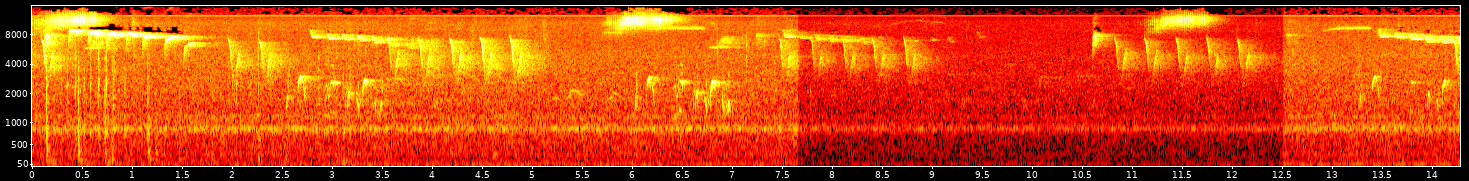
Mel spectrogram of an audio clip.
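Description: A bulbul sings bright, quick phrases of high, falling whistled notes over a steady background hum.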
